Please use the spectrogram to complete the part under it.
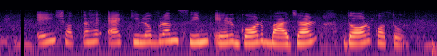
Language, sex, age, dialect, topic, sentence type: Bengali, female, <18, Rajbangshi, agriculture, question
